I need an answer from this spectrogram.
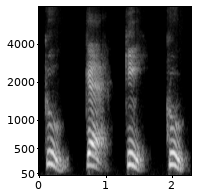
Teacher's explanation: সব কাফ, কু, deepest of the tongue, একদম জিহ্বার গোড়া, উপরে শক্ত জায়গা থেকে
